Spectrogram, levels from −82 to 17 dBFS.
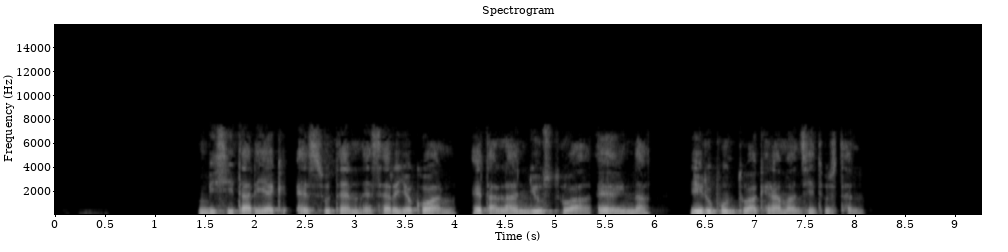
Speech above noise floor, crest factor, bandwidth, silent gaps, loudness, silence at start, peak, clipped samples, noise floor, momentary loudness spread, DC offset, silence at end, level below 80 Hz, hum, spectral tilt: over 66 dB; 20 dB; 7.8 kHz; none; -25 LUFS; 1.45 s; -6 dBFS; under 0.1%; under -90 dBFS; 12 LU; under 0.1%; 1.2 s; -68 dBFS; none; -6.5 dB/octave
